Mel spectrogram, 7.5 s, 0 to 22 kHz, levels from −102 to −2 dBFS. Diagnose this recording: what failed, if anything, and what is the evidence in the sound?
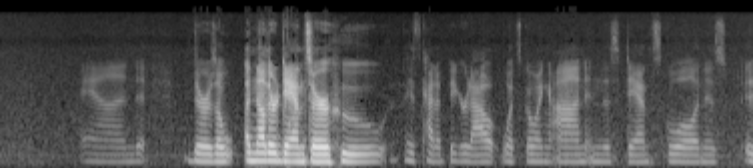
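The automatic gain rising sits in call processing. The input level drops by about 21 dB around 3.5 s, and right after "who has", around 4.25 s, the AGC slowly pushes its gain up by about 4 dB through 7.32 s, so the speech and room noise swell together.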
